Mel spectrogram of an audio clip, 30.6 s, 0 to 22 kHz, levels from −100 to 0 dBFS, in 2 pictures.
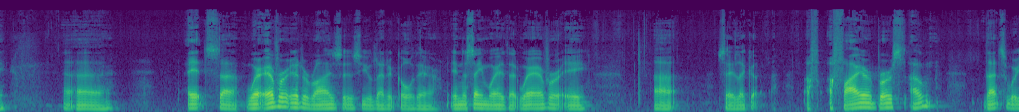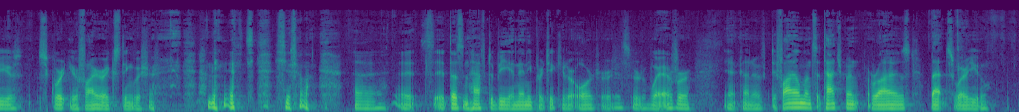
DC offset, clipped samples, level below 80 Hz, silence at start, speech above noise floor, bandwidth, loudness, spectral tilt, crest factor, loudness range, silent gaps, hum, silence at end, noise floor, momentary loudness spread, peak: under 0.1%; under 0.1%; -52 dBFS; 0 s; 36 dB; 16 kHz; -30 LUFS; -7 dB/octave; 22 dB; 8 LU; none; none; 0.45 s; -65 dBFS; 17 LU; -8 dBFS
